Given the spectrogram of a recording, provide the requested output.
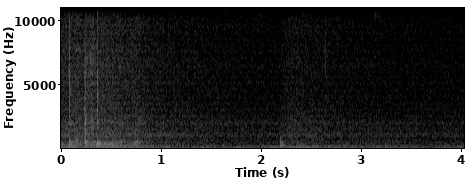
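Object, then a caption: Plastic game controller. A black, hand-sized, hollow plastic Xbox 360 controller lying on a table is tapped with painted fingernails on its body and around the thumbsticks, with possible button clicks. A quick cluster of soft, hollow clicky taps opens the clip, followed by long quiet stretches broken by a couple of faint, isolated taps.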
